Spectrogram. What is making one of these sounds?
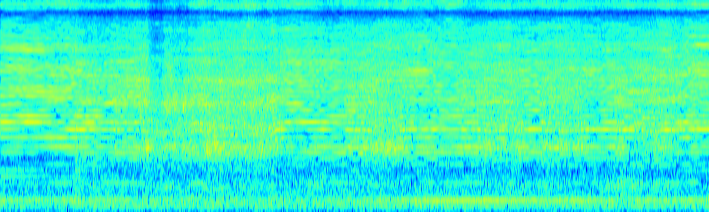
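Electric clippers buzz steadily close by.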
